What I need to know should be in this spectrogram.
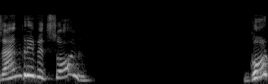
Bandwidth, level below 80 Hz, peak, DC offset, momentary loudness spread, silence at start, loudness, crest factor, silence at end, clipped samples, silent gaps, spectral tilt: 11 kHz; -72 dBFS; -8 dBFS; under 0.1%; 12 LU; 0 s; -25 LUFS; 20 dB; 0 s; under 0.1%; 1.48-1.92 s, 2.00-2.40 s; -4 dB/octave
